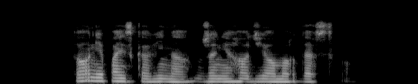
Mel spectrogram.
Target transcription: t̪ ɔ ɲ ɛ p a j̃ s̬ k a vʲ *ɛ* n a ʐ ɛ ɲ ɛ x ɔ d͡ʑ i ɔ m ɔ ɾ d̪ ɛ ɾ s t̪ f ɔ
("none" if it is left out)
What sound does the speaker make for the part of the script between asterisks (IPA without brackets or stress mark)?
i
